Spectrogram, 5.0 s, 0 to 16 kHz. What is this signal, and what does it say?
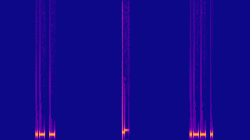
Morse code, heard as a keyed tone, about 36 wpm, 700 Hz. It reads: AT WE
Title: Two Letter Words - 35wpm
